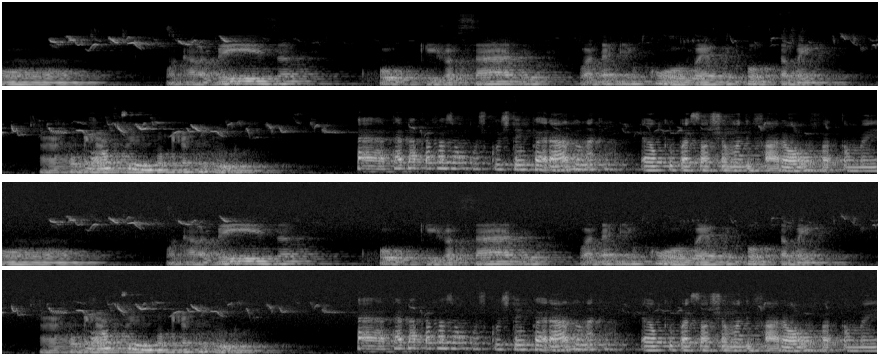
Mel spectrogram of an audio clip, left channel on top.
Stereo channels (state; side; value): noise; right; hiss, 18 dB below the sound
